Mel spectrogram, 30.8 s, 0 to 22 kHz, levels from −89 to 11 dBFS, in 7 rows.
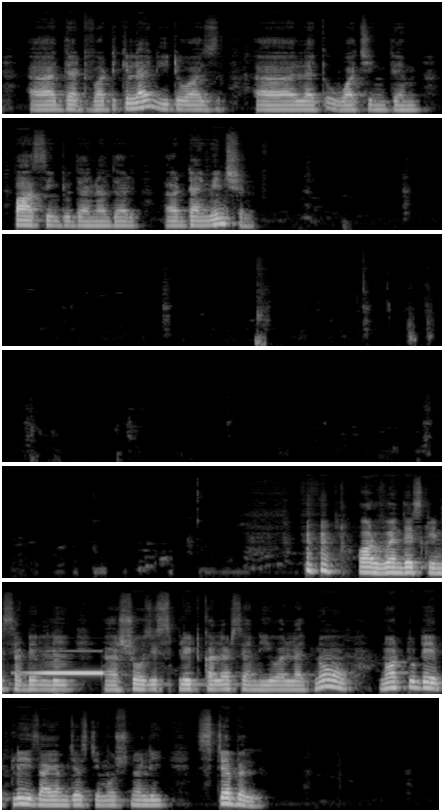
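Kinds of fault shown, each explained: Loudspeaker feedback squeal: the microphone picks up its own loudspeaker and the loop runs away at 658 Hz, so a pure tone swells over about 0.4 s to a few dB above the speech, from 22.07 to 23.03 s. A spectrogram shows one bright horizontal line; the waveform shows a growing sinusoidal envelope.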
